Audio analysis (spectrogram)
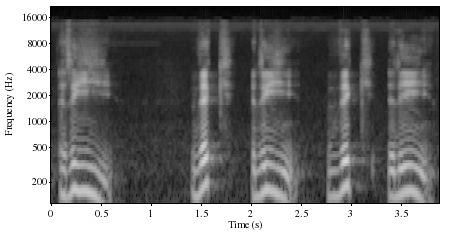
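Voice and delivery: ذک، ری slowly, "ree" held; short ذک, then stretch the ee of ری; long vowel. Shown as a demonstration. Teacher showing ra before ya, long vowel.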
